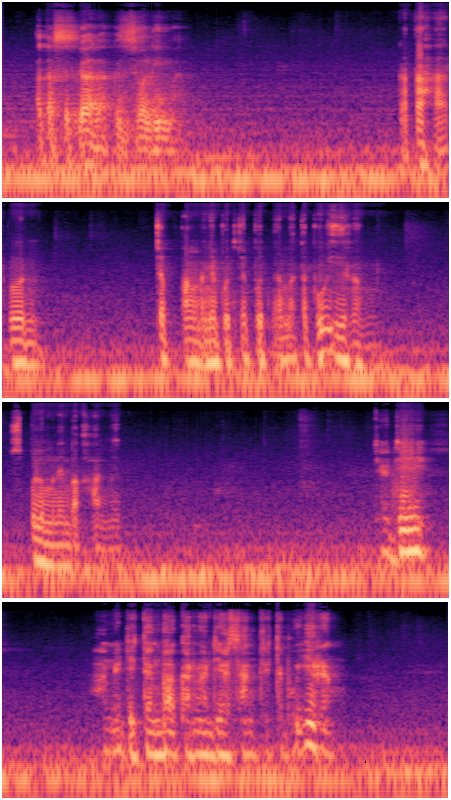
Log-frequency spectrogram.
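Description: A man speaks in a low, urgent voice close by.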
